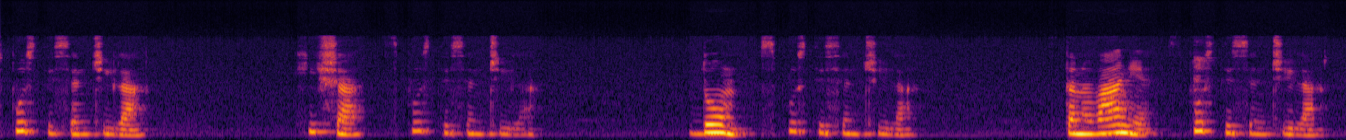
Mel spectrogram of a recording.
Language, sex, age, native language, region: Slovenian, female, 18-29, Slovenian, Coastal Karst region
